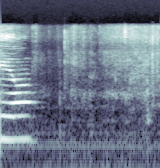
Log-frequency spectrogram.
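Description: A man's voice drawn out at the start, then faint handling noise with a small click as a product box is being opened.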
